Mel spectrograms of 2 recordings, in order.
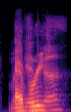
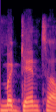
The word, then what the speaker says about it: Magenta: Magenta? Yeah, he says Magenta like the fucking robot man from Universe 6.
